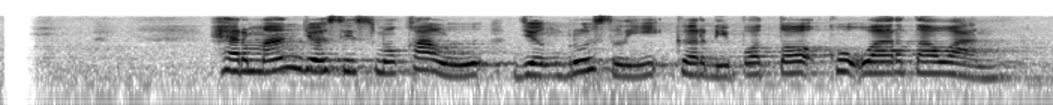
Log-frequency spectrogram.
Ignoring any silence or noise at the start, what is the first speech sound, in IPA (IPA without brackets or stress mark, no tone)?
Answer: h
